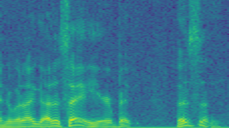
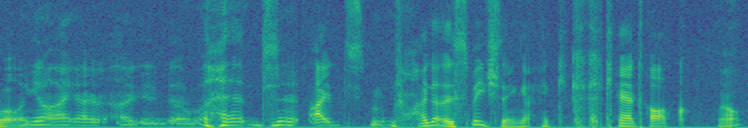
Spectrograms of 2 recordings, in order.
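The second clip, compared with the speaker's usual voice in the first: higher, soft, stuttering Moses; stammering Moses; 5 semitones higher, 7 dB quieter than usual. Retold or imitated. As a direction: stammer out the excuse nervously. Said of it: "he's saying".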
